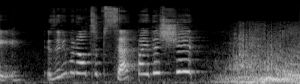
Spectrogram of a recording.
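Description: A young woman speaks in a shaky, tearful voice close by.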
